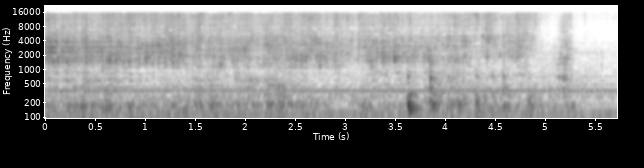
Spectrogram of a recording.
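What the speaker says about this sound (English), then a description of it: "I am back with the bucket of water again, and I'm just going to go ahead and pour it in here." A bucket of water is poured into a hermit crab tank being set up with play sand and eco earth, giving a steady, moderately quiet splashing and trickling that tapers off near the end.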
